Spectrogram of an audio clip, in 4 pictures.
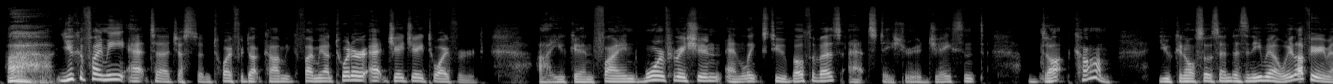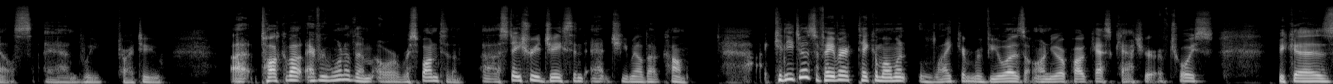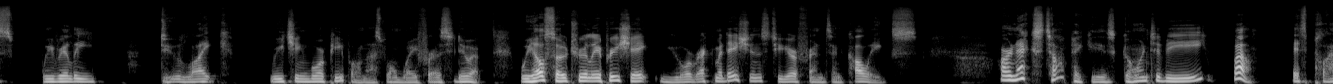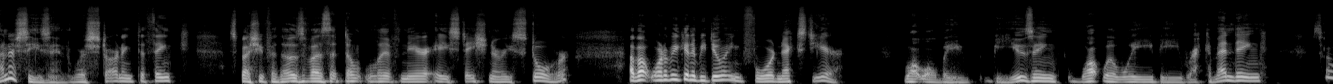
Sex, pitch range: male, 120-165 Hz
